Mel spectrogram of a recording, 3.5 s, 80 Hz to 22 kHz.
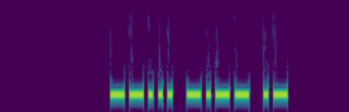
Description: Morse code, heard as a keyed tone, about 25 wpm, 700 Hz. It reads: 7YA
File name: Three Letter-Number Combinations - 25wpm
